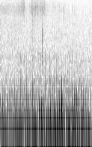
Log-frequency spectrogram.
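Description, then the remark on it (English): A female pet cat named Cinny purrs softly right beside the listener, a low, steady rumble with a gentle pulsing rhythm, quiet and continuous throughout, with no voices present. “My cat is right next to me and she's looking real comfy and ready for some mental health talk.”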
